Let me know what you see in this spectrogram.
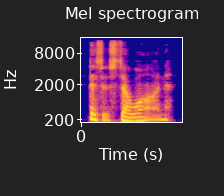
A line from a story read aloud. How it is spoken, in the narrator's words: He hears Dean grumble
